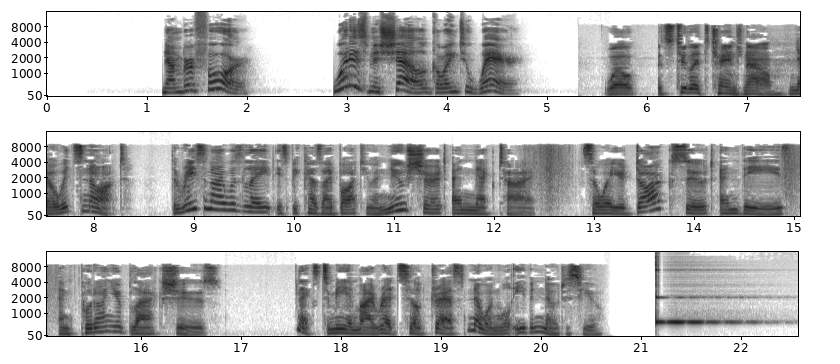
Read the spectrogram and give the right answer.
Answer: The answer is a red silk dress.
